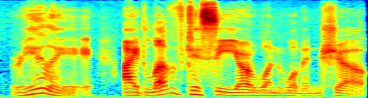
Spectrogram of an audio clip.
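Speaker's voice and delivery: eerie, ominous, echoing creature voice. Acting out a creature that seeks out artists, ominous, echoey creature voice. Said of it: "like echoey voice".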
